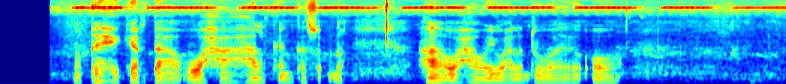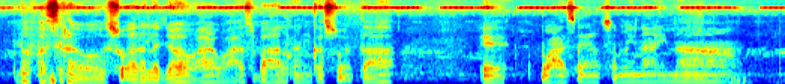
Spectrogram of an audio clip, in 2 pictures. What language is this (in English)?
Somali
